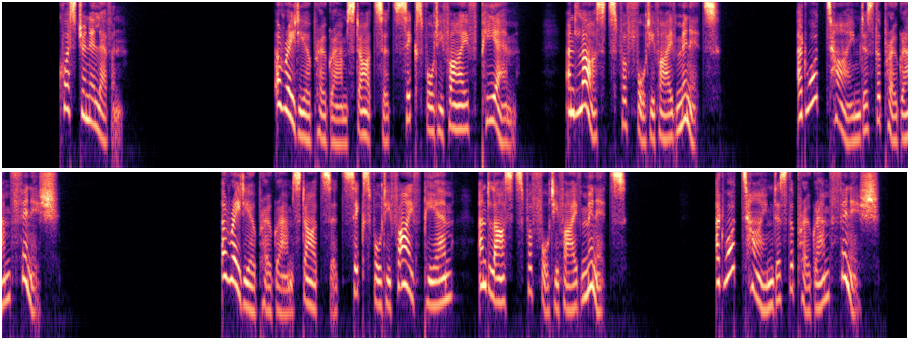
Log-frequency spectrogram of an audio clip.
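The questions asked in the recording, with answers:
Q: At what time does the program finish?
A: 7:30 p.m.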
